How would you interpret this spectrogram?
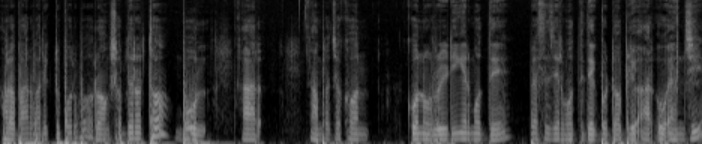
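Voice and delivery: ordinary talk, nothing marked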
